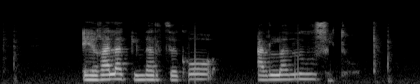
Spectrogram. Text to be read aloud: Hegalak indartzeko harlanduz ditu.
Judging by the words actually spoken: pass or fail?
pass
